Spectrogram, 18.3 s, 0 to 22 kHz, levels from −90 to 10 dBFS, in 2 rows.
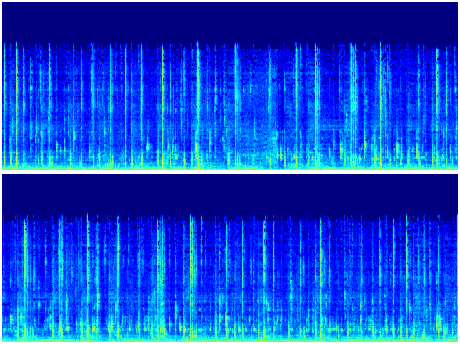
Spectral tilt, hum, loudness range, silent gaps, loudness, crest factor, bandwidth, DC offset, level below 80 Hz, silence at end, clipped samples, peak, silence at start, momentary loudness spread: -2.5 dB/octave; none; 4 LU; none; -32 LUFS; 32 dB; 17 kHz; 0.1%; -58 dBFS; 0 s; under 0.1%; -2 dBFS; 0 s; 10 LU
